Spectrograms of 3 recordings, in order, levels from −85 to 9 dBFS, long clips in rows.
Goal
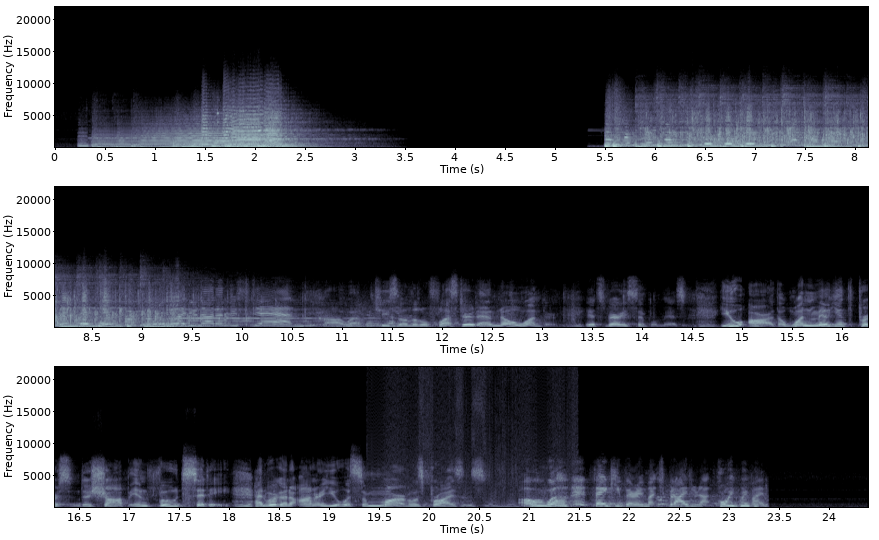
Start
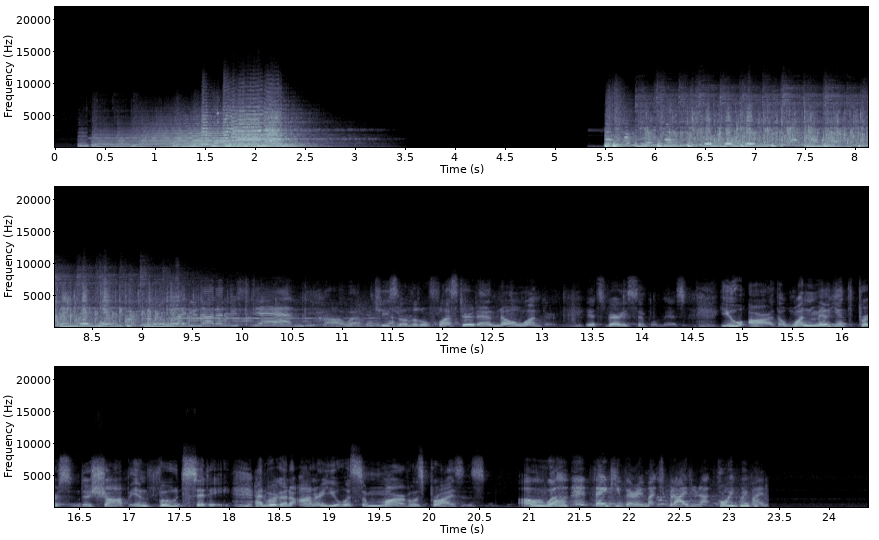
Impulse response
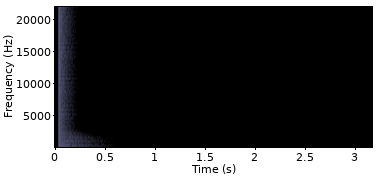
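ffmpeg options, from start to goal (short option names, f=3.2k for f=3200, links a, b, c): -filter_complex "[0:a]asettb=1/sr,asplit=3[a][b][c];[a]atrim=end=19.384[d];[b]atrim=start=19.38:end=21.5,asetpts=PTS-STARTPTS,afade=t=in:d=0.004:c=qsin,afade=t=out:st=2.116:d=0.004:c=qsin,aeval=exprs='val(0)+0.5*0.0106*sgn(val(0))':c=same[e];[c]atrim=start=21.496[f];[d][e]acrossfade=d=0.004:c1=hsin:c2=qsin[g];[g][f]acrossfade=d=0.004:c1=qsin:c2=hsin"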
